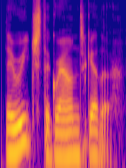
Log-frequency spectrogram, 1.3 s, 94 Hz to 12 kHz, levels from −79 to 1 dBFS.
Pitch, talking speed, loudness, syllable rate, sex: 150 Hz, 235 wpm, -16 LUFS, 6.6 syllables/s, male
